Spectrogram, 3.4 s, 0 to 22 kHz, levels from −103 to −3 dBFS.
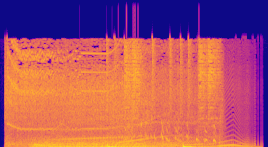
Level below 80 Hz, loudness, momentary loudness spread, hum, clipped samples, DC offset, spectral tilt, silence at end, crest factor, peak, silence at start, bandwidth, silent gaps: -18 dBFS; -12 LUFS; 6 LU; none; under 0.1%; 8%; -3 dB/octave; 0 s; 14 dB; 0 dBFS; 0 s; 17.5 kHz; none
